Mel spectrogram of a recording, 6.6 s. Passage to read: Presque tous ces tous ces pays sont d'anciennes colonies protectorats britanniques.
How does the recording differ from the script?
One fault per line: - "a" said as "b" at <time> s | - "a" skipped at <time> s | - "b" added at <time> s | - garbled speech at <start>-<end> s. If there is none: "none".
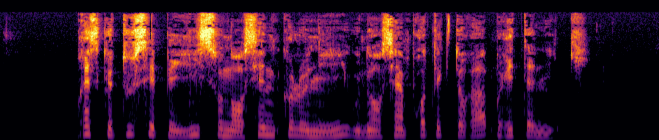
- "tous ces" skipped at 1.6 s
- "ou d'anciens" added at 3.5 s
